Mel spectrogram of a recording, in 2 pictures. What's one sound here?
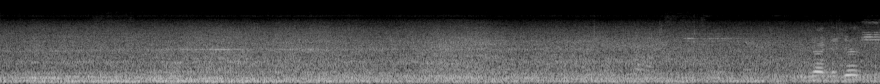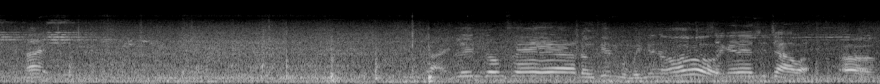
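Traffic rumbles steadily on a wet street outdoors.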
